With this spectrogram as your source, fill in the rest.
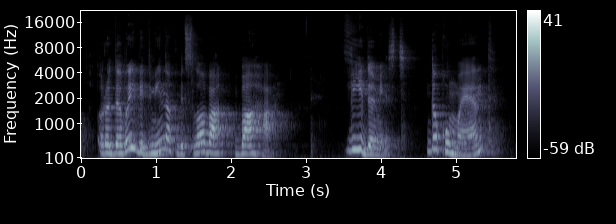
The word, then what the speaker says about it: відомість: – родовий відмінок від слова «вага»); вІдомість (документ) і відОмість (популярність); зАклад (установа) і заклАд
